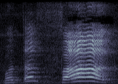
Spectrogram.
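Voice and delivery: high startled outburst; shocked. Real, not acted. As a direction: blurt it out in disbelief. Shocked by creepy dictionary voice.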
